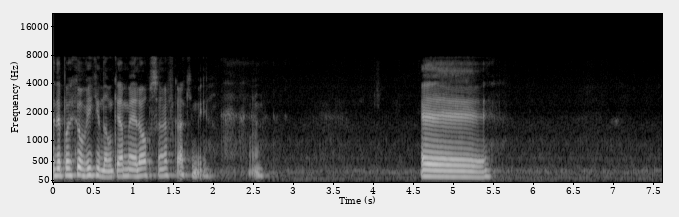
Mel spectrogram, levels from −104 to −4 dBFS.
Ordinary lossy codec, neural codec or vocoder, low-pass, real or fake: none; codec, 16 kHz, 16 kbps, FunCodec, trained on LibriTTS, 50 frames a second; none; fake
